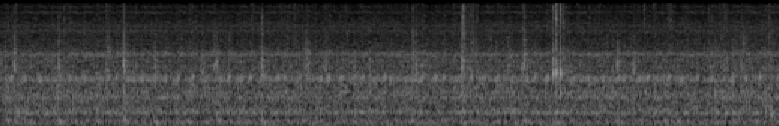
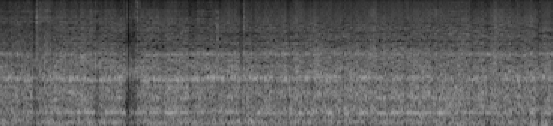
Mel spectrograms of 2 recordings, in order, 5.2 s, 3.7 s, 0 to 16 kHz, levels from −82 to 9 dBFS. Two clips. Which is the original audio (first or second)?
first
